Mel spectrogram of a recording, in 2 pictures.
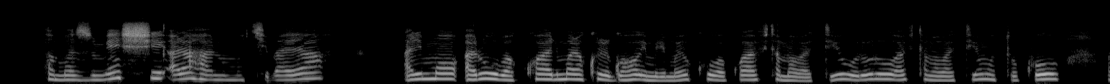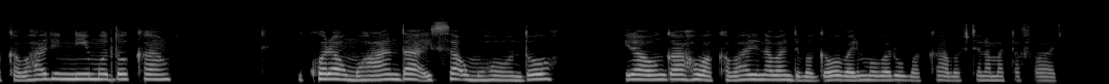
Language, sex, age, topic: Kinyarwanda, female, 18-24, government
